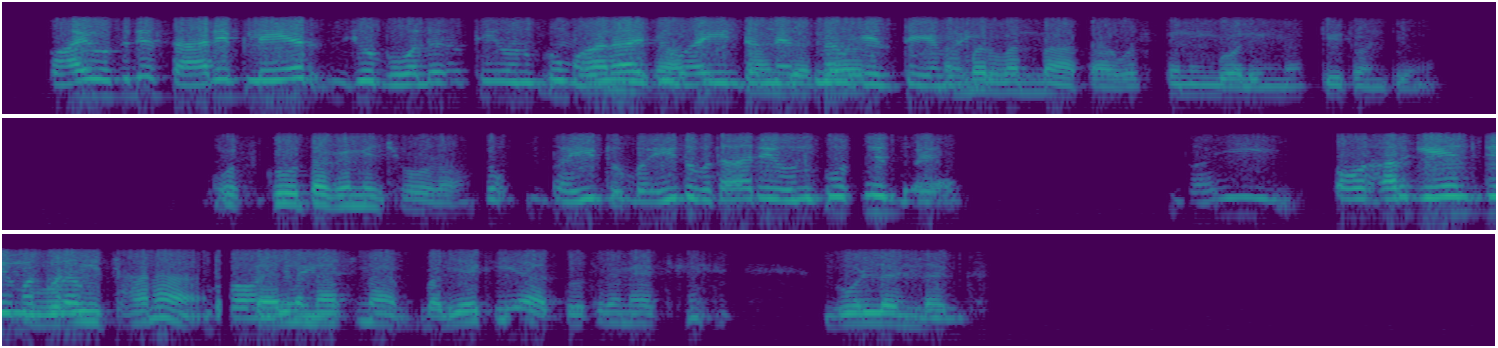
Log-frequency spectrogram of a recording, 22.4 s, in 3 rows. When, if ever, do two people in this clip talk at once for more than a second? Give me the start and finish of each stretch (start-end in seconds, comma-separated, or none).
2.9-4.2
